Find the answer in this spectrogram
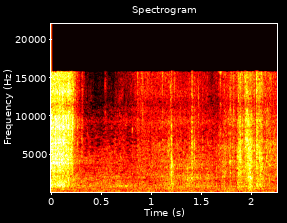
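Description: A faucet's stream pouring into a plastic bucket of soapy water cuts off just after the start as the tap is turned off. A couple of faint clicks follow over a low background.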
